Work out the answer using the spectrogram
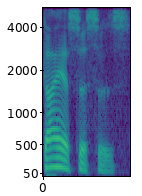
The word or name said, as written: dioceses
